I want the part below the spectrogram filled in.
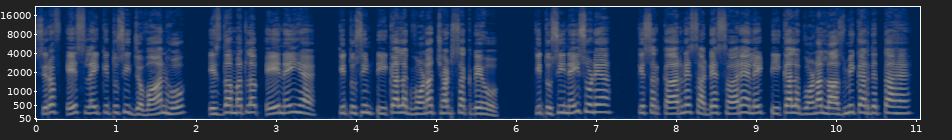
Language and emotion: Punjabi, angry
